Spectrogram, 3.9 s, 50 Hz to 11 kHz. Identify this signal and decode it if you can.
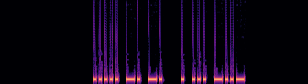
Morse code, heard as a keyed tone, about 34 wpm, 700 Hz. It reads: 5NN ESX
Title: Ontario QSO Party Exchange 35wpm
